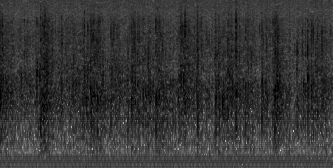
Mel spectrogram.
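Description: An audience stands and claps together for a speech by the first lady in a dense, sustained burst of applause that holds steady for the whole moment, many hands blending into a continuous crackling roar with no voices standing out.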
